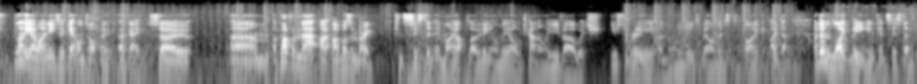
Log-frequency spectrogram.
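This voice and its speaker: A man in his twenties giving rambling, sweary gameplay commentary, his voice going a bit hoarse. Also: lowish voice, sharp tone, a little hiss or hum. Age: 20s. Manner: rambling, swears a lot, goes off on tangents. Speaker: gaming commentator.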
